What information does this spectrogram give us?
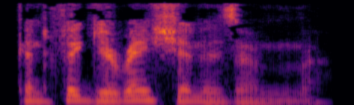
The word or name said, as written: configurationism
